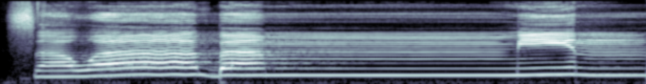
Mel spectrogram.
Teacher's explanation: Jadi ini sawabam, m dan tahan dengungkan. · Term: idgham bi gunnah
